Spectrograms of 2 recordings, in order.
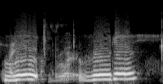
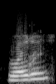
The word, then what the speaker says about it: Reuters: And as many linguists and individuals that we have affiliated with the BBC and that are affiliated with, how you pronounce it, R-E-I-T-E-R-S, you know, for the journalism, R-E-I-T-E-R-S. – Reuters? – Right. – Reuters? – Right. I normally say Reuters, these, but...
